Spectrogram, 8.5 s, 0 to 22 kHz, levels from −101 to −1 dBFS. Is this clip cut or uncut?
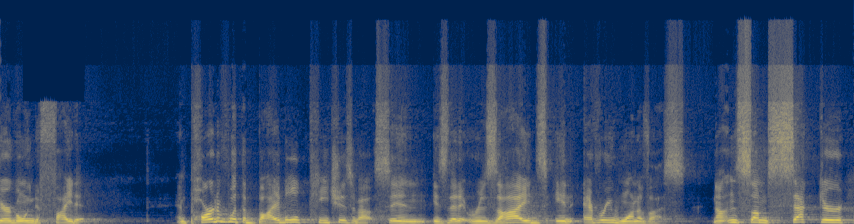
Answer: uncut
